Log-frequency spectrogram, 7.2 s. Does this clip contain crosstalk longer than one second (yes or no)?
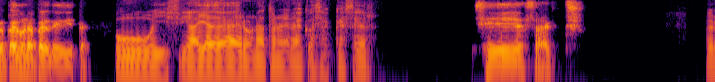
no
